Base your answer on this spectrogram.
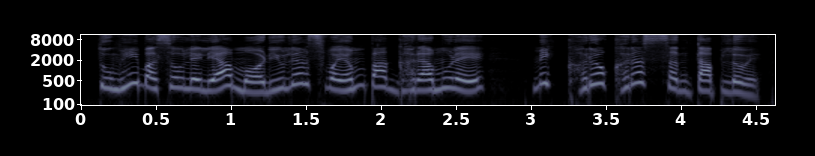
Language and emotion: Marathi, angry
